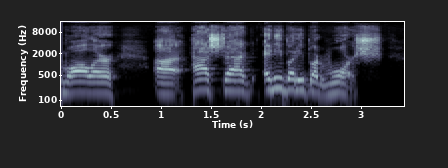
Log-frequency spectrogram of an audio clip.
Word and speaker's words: Warsh: Uh hash anybody but warsh. Worsh. What is it called? What do you say? How do you say it, Sarah? It's like wash only. Worsh like from Okay, there we go.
